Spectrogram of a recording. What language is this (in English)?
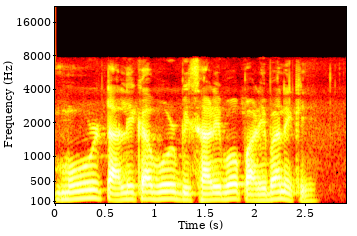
Assamese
